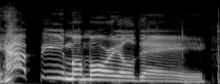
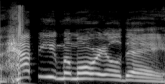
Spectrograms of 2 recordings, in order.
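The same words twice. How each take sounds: First: Slower sing-song Happy Memorial Day; drawn-out greeting. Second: Cheery holiday greeting. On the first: Host tries the holiday greeting a second time, drawn out. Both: Shown as a demonstration. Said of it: "do people say Happy Memorial Day".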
